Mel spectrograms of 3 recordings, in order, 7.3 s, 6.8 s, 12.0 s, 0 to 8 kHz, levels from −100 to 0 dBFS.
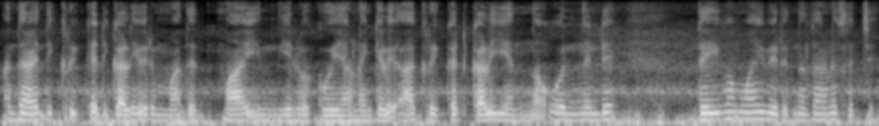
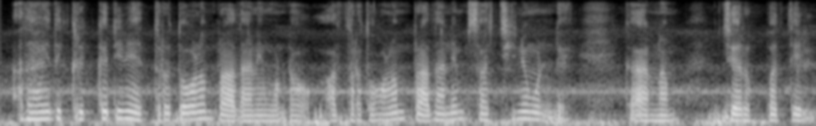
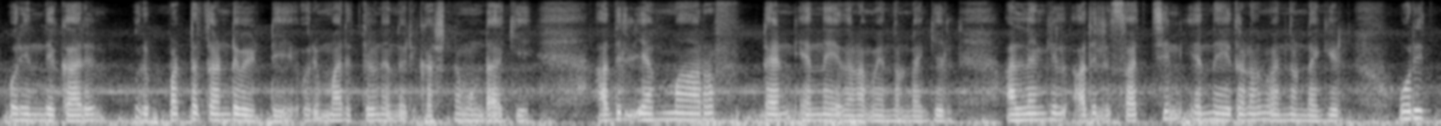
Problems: background sounds at intervals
